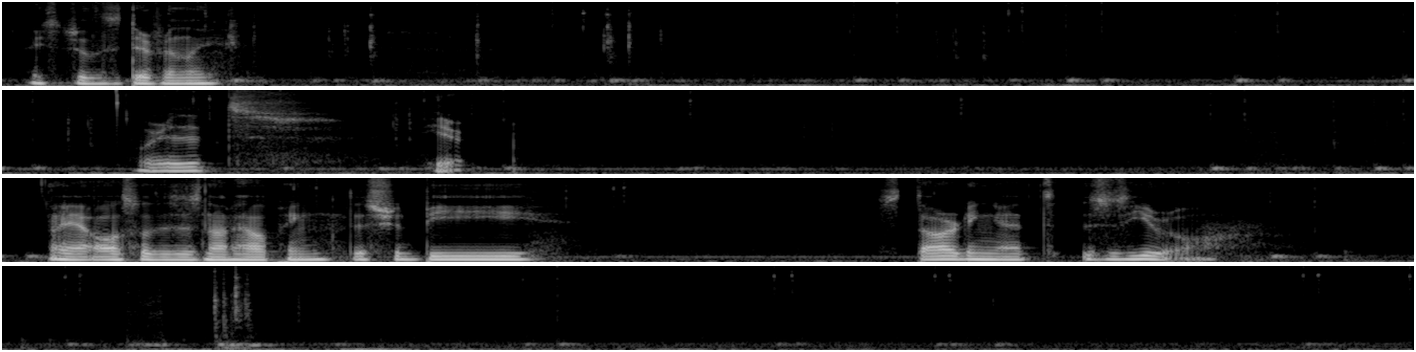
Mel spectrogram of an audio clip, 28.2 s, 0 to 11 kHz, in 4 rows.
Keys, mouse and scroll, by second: 0.9-1.6 shift+right drag, 1.6-2.8 scroll down 1, 2.8-4.7 ctrl+right drag, 3.5 scroll down 1, 4.4-5.4 middle drag, 4.7 g, 5.1-6.9 drag, 5.3-5.9 scroll down 2, 5.9 scroll up 1, 7.1 scroll up 1, 7.4 g, 8.1-11.9 drag, 8.7-11.3 scroll up 1, 9.0 g, 13.2 middle click, 13.5-15.1 scroll up 3, 15.1-19.0 drag, 15.1-15.8 scroll up 1, 19.6-20.3 drag, 20.3-21.5 scroll down 1, 20.8-23.0 middle drag, 21.5 click, 21.5-22.1 scroll down 1, 23.6-25.9 scroll up 3, 24.1-25.9 middle drag, 25.1-27.8 drag, 25.9 scroll up 1.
